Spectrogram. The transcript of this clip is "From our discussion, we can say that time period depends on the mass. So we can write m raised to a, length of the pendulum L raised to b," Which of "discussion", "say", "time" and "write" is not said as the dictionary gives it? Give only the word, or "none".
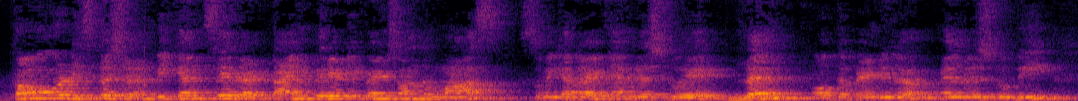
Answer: none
